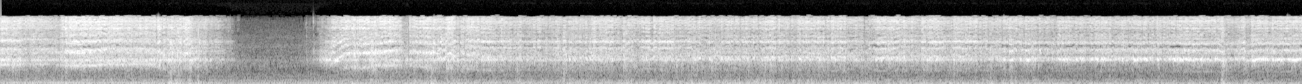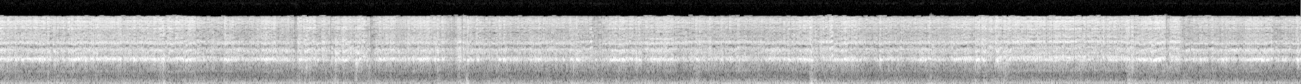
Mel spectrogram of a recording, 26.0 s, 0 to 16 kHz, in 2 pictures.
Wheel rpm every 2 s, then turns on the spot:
200, 50, 180, 160, 160, 150, 150, 150, 150, 150, 150, 150, 150.
none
